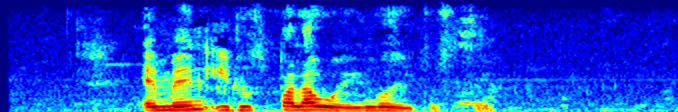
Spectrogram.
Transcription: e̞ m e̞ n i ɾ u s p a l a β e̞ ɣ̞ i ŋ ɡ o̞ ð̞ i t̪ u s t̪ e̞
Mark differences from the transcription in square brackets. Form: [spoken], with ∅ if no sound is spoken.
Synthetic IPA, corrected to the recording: e̞ m e̞ n i ɾ u s p a l a [w] e̞ ɣ̞ i ŋ ɡ o̞ ð̞ i t̪ u s t̪ e̞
